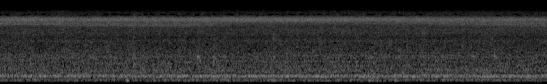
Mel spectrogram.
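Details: A continuous low hum from Japanese honey bees fanning in hot weather. The drone stays level and unchanging beneath a persistent shrill hiss.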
